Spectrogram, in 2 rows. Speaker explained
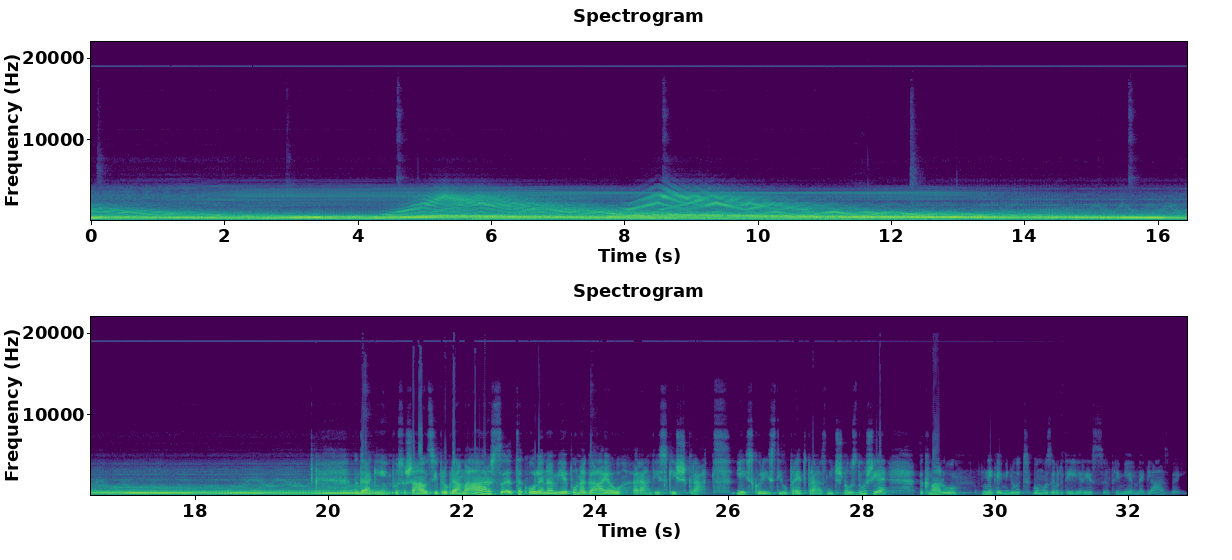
19.8 32.8

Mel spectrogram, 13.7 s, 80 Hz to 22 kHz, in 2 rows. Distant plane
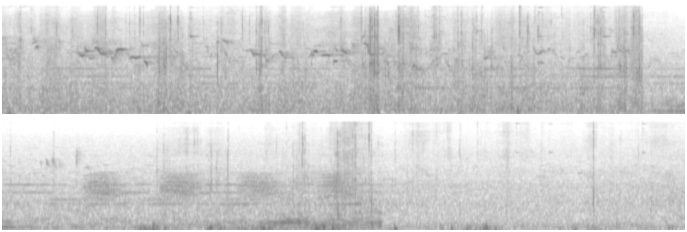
4.7 10.7

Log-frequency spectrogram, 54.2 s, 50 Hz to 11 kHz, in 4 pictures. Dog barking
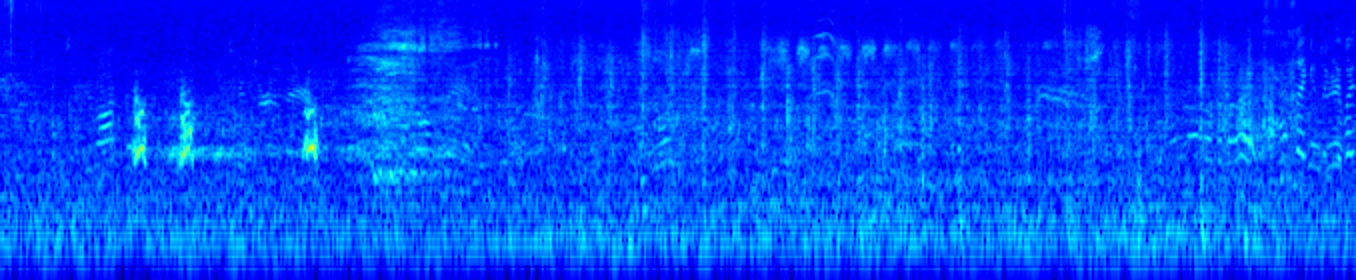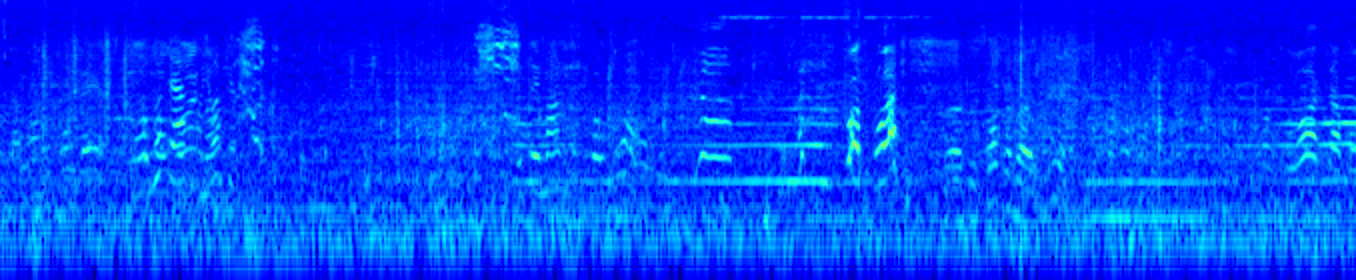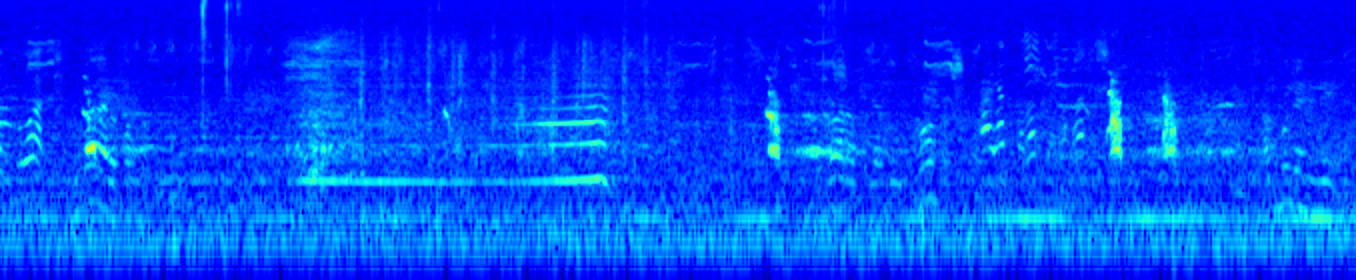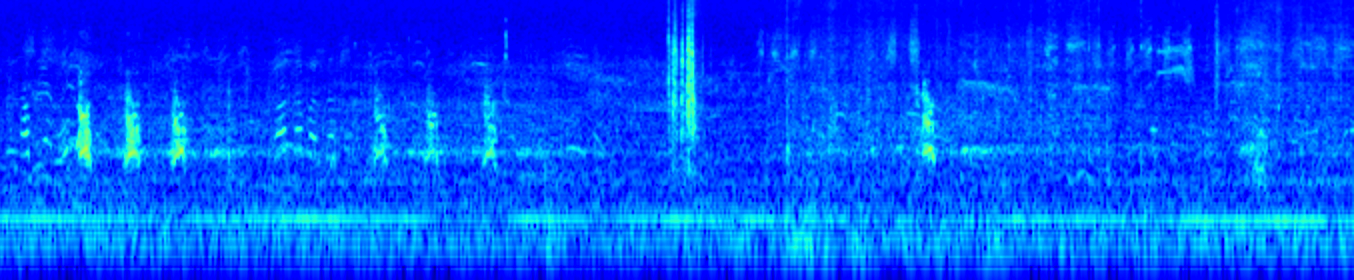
1.4 2.1, 3.0 3.3, 34.8 35.0, 38.2 39.0, 41.5 42.6, 44.4 45.7, 49.9 50.1

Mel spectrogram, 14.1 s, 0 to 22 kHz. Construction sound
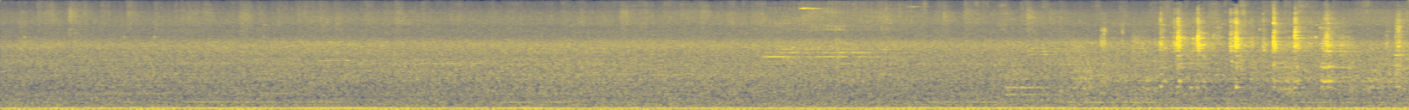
10.0 14.0

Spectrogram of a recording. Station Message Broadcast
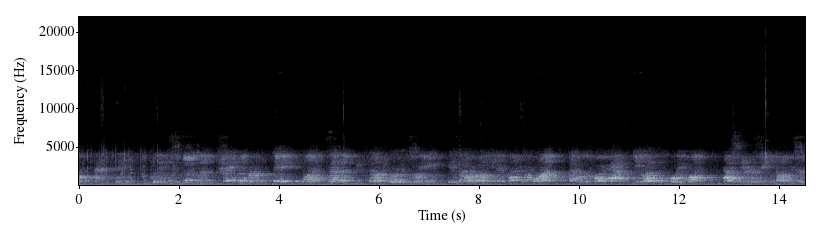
12.9 14.5

